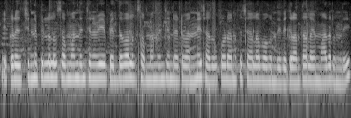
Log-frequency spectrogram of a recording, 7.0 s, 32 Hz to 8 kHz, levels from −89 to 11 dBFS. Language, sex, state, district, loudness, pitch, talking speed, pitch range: Telugu, female, Andhra Pradesh, Sri Satya Sai, -15 LUFS, 190 Hz, 120 wpm, 180-200 Hz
